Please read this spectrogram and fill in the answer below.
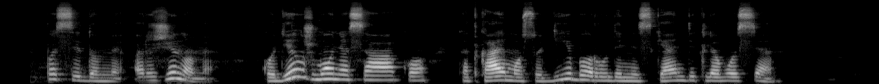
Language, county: Lithuanian, Vilnius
